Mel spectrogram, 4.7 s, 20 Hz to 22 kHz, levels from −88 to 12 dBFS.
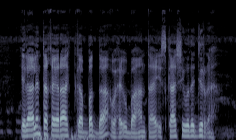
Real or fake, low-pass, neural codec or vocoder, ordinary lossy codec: real; 19.8 kHz; none; MP3, 64 kbps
